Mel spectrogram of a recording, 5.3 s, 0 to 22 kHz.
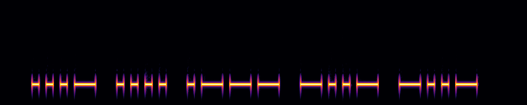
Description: Morse code, heard as a keyed tone, about 17 wpm, 700 Hz. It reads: VHJXX
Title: Code Groups - 5 Letters - 17wpm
